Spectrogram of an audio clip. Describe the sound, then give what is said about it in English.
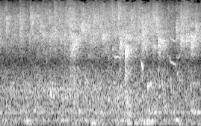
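Shower water running in a bathroom, an even, continuous hiss and rush that stays steady throughout without a break. “pulls back the shower curtain, then turns off the water.”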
